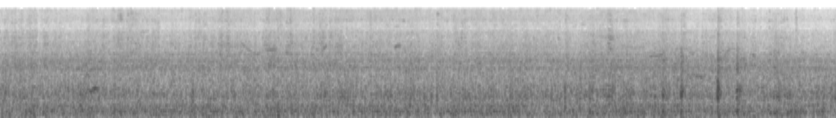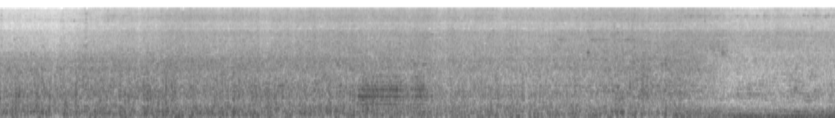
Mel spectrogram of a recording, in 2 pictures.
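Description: A passenger train running at speed, heard at its open window: steady rumble of wheels on rails with rushing air, and a couple of sharp knocks a little before the middle. About three-quarters through a brief horn blast sounds, and near the end the sound turns duller and lower.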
